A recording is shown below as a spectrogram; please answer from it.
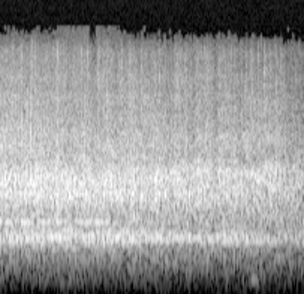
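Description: A large congregation applauding, the clapping slowly dying down toward the end.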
